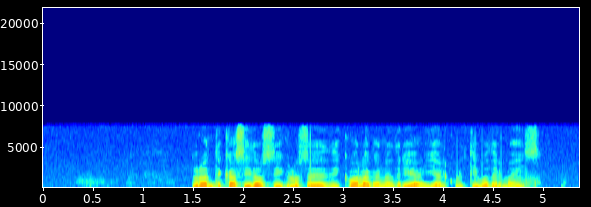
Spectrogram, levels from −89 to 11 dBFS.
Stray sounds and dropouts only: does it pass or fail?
pass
